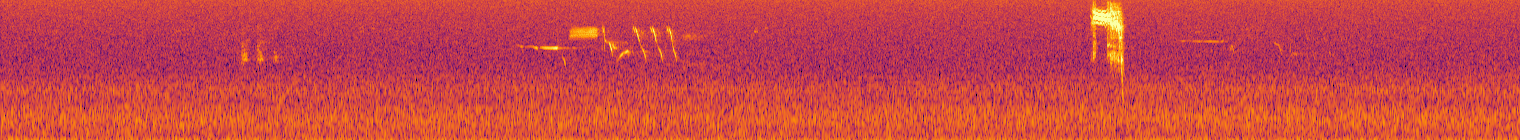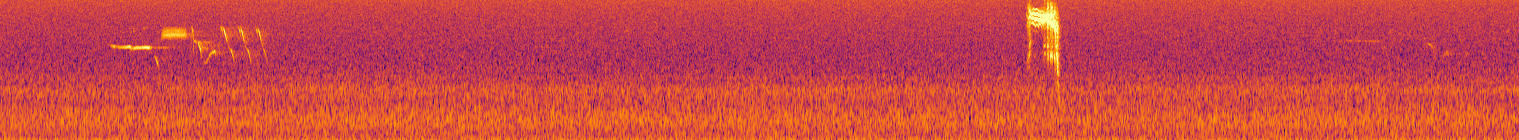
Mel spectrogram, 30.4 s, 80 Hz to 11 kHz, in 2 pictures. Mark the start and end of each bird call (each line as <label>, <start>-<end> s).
White-crowned Sparrow (Zonotrichia leucophrys), 5.2-7.1 s
unidentified bird, 7.5-7.6 s
American Robin (Turdus migratorius), 10.9-11.3 s
White-crowned Sparrow (Zonotrichia leucophrys), 11.8-13.4 s
White-crowned Sparrow (Zonotrichia leucophrys), 16.3-17.9 s
American Robin (Turdus migratorius), 25.5-25.8 s
White-crowned Sparrow (Zonotrichia leucophrys), 28.6-30.1 s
